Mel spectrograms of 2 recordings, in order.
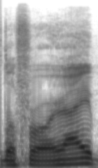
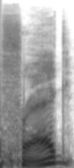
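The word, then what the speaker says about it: Laphroaig: every so often and she never pronounces laphroaire but that's all she drinks yeah she goes can I get the frag and I'm like yeah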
